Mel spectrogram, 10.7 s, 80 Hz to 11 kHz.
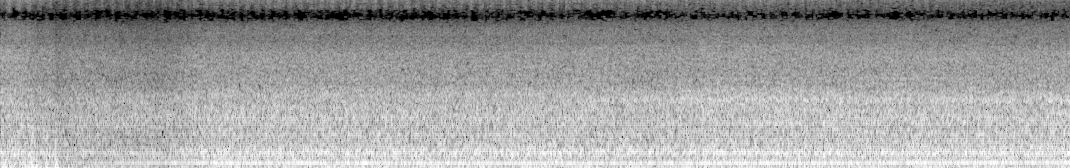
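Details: Toyota 4Runner started in the woods after repairing a huge coolant leak; new part not leaking, residual coolant smoking off the headers: steady, even idle, smooth low hum, no knocks, misses or hunting.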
